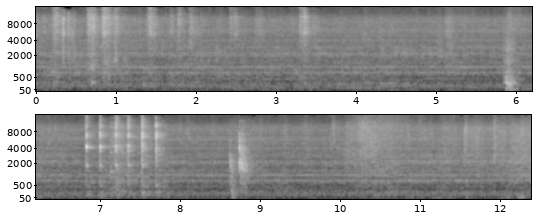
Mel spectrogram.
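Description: Electric mixer combining cookie cake dough after baking soda, salt and vanilla go in: a steady, fairly quiet motor whirr with a faint tonal hum, broken by a few sharp clattering clicks near the middle, with no talk.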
